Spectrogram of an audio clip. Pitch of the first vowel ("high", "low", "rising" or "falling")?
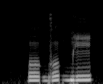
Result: low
